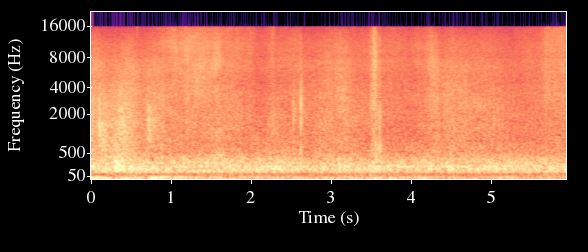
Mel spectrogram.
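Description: Hands squeeze and rub through wet hair with soft squelching.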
